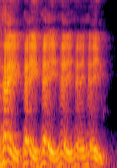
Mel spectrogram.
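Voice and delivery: repeated hey, called out with a laugh; hailing her across the lot, half laughing; calling out. Retold or imitated. Calling out to the neighbor's wife across the lot, half laughing.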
